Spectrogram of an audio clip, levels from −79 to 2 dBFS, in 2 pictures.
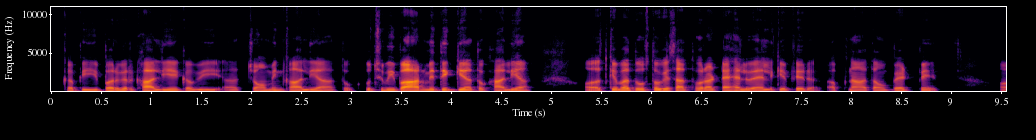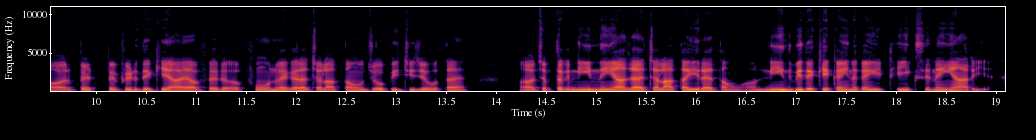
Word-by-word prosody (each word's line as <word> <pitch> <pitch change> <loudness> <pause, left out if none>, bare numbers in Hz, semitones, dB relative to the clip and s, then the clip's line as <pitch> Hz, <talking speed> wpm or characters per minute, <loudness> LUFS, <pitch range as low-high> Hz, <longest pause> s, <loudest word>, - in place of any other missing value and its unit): कभी 110 +1 -2
बर्गर 110 +3 +1
खा 110 -1 +7
लिए, 110 +1 +1
कभी 105 0 -3
अ, 100 - -9
चाउमीन 110 +2 -2
खा 105 -3 +2
लिया 105 0 0
तो - - -10
कुछ 140 +4 -5
भी 190 0 +1
बाहर 120 +1 +10
में 130 -2 +1
दिख 135 0 +2
गया 150 +1 +6
तो - - -5
खा 115 0 +4
लिया 180 +6 0 0.6
और - - 0
उसके 165 - -1
बाद 170 0 +3
दोस्तों 130 +4 0
के 145 - +2
साथ 135 -1 +3
थोड़ा 130 0 +3
टहल-वहल 115 -1 +1
के - - +1
फिर 135 -2 0 0.2
अपना 115 -1 -3
आता 115 +1 -3
हूँ 120 -1 -5
बेड 110 +1 -1
पे - - -3 0.7
और 95 +1 -3
बेड 100 0 -3
पे - - -2
फिर 115 -1 -1
देखिए 110 +4 0
आया 110 -2 +2
फिर 110 0 -4 0.3
फ़ोन 105 +1 -4
वग़ैरहचलाता 105 -1 -1
हूँ, 110 -2 -4
जो 105 0 -2
भी 110 - -1
चीज़ें 105 0 -3
होता 100 +1 -4
है। 105 -1 -10 0.5
अ, 95 - -1
जब 110 - -4
तक 120 - +2
नींद 115 +3 +1
नहीं 120 -2 +2
आ 110 - +5
जाए 115 +1 +4
चलाता 100 +2 +1
ही 125 0 +2
रहता 110 -1 0
हूँ 110 -1 -9
और 105 - -8
नींद 135 +8 +1
भी 155 - +6
देखिए 140 +1 +2
कहीं 125 -1 0
न 130 - -2
कहीं 130 0 0
ठीक 125 +1 -4
से 120 - -5
नहीं 115 0 0
आ 100 - +2
रही - - -6
है। - - -16
115 Hz, 230 wpm, -24 LUFS, 105-125 Hz, 0.7 s, बाहर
